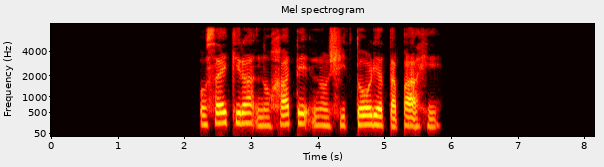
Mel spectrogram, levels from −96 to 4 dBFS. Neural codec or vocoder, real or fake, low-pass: codec, 16 kHz, 8 kbps, FreqCodec, smaller model; fake; 7.2 kHz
